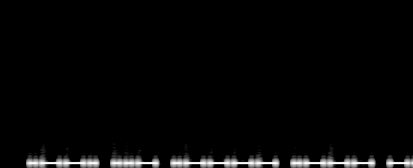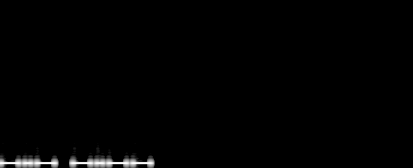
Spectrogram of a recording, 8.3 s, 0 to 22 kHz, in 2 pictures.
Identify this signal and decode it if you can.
Morse code, heard as a keyed tone, about 20 wpm, 700 Hz. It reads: PU1JQY
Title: DXCC-100 Call Signs - 6 Characters - Repeated 3x - 20wpm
